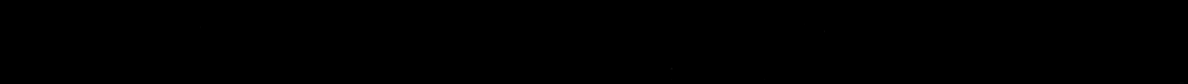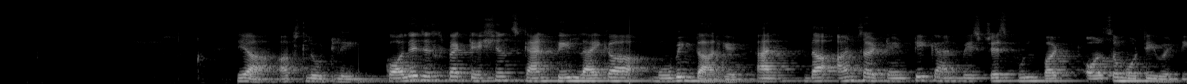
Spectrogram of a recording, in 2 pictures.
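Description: Speech with jumps at 15.47, 18.18 and 19.52 s, each skipping ahead roughly 20 ms, likely a dropped buffer (overrun). Each shows as a waveform step and a thin vertical spectrogram line, with no gap.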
